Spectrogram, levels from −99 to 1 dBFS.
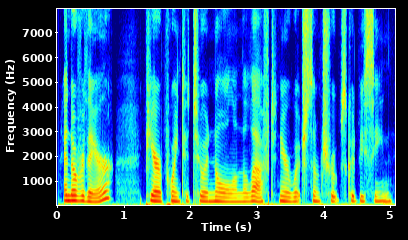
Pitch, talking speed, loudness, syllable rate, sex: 185 Hz, 215 wpm, -20 LUFS, 5.0 syllables/s, female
